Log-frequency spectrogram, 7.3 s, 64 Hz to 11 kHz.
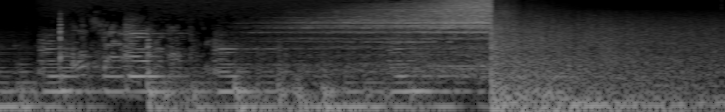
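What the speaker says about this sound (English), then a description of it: "Apollo 13 blasted into space on a fateful trip that would grip the world" The Apollo 13 rocket launch roars with a deep, rumbling thunder that swells steadily, ending in a broad, loud blast of sustained noise.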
